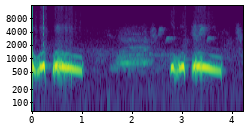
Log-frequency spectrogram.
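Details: Spotted dove giving the 'thúc gù' urging coo, used to train caught or long-kept doves that refuse to call; two low phrases of a quavering short note plus a sustained falling coo, with a faint quiet coo between them.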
